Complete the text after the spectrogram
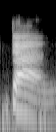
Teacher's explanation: the t sound will be, your tongue rolls up a little bit. It is not touching your teeth.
